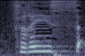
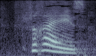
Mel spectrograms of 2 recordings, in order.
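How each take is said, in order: First: FRAISE ending in an unvoiced s; wrong hissed ending. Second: FRAISE ending in a buzzing z; teacher's clear FRAISE with a z at the end; correct voiced ending. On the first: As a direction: mispronounce FRAISE as "fress". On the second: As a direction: model FRAISE as "frez", voiced final sound. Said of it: "on dit fraise". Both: Shown as a demonstration.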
